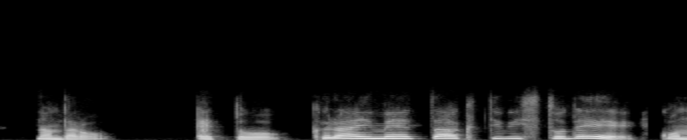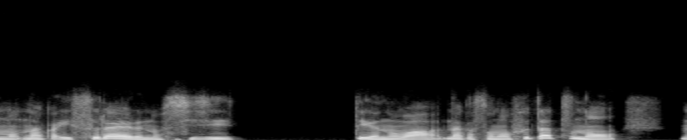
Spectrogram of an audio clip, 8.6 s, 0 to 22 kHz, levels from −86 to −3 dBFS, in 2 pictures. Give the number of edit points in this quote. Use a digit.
1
